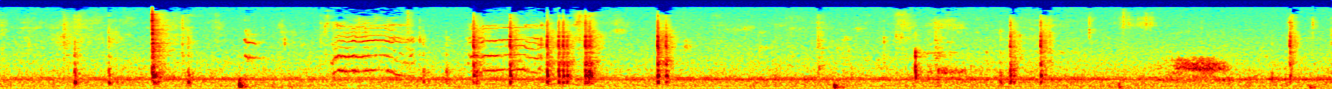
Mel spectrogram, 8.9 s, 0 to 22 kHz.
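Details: Kittens from a litter of five, born April 14th to mother Gamora, at breakfast time indoors: two quick bursts of thin, high, wavering mews with rich overtones, each a few short cries, over clicks, rustling and a steady low hum.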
